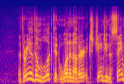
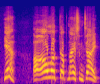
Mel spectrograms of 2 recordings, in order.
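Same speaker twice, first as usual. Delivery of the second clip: quavering; 10 semitones higher, 4 dB louder than usual. A narrator's reading. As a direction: try to sound brave while shaking. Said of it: "in a quavering voice".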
